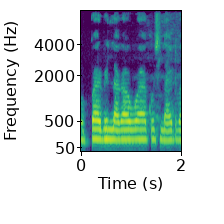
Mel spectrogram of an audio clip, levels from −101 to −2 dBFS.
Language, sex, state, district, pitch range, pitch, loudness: Hindi, male, Bihar, Araria, 160-170 Hz, 165 Hz, -16 LUFS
